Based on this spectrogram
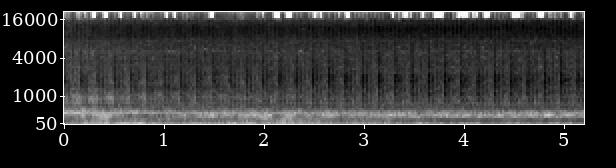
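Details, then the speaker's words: Nissan QG18DE engine, nearly at operating temperature, held near 2000 rpm: a light, even ticking about three times a second, nearly inaudible as it warms. The knock quiets above 2000 rpm and is absent under load there; cause not yet known. "Сейчас двигатель прогреется и стук по звуку уменьшится. Еще раз попробуем. То есть сейчас уже практически не слышно стука."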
